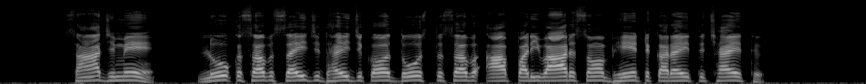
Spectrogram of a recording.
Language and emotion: Maithili, neutral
